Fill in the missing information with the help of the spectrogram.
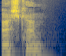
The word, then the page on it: ashcan: British English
